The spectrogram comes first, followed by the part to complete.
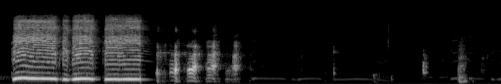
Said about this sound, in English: He can't dab, though, while he's playing the kazoo.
